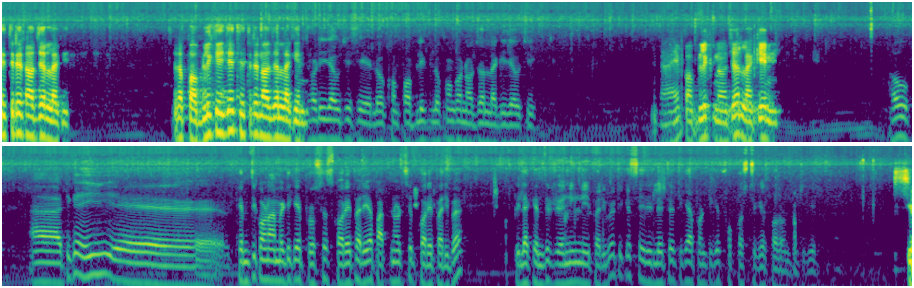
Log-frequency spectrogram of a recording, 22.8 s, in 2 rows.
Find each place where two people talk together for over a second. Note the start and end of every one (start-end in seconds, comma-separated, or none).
2.2-3.8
